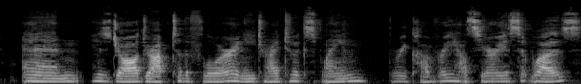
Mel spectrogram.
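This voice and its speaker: A woman with an American accent speaks at a moderate pace in a very deep, low pitch, her intonation monotone and flat, with hardly any pauses and noticeable background noise. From US, Pennsylvania (Philadelphia area). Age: 40s. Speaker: political supporter sharing her story. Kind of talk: personal testimony.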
